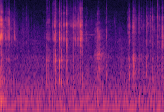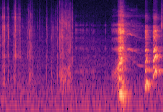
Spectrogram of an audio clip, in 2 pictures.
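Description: Crisp crunching and chewing of raw cabbage bitten straight off a whole head: a scatter of short, sharp crunches, with a short loud burst of laughter near the end.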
